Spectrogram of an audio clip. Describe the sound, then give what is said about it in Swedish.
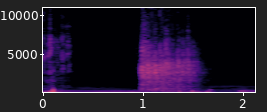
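A brief clack, then a handful of 11 dice clatter and tumble together for under a second, a dense rattle of small hard knocks with no talking. “Jävlar, så då har jag 11 det är typ nästan alla tärningar.”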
